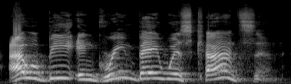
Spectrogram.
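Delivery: hammed-up reading of the tweet; tweet read in character. Reading the president's tweet aloud.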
